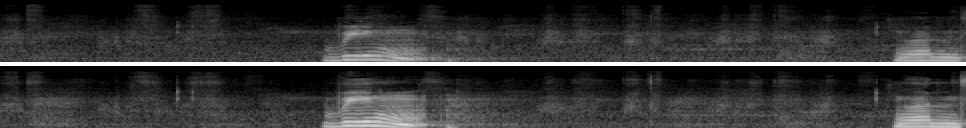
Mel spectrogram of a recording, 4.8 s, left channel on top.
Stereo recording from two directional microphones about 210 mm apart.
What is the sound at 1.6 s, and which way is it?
Speech, 40° right (ahead or behind).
